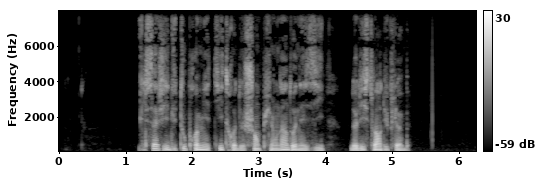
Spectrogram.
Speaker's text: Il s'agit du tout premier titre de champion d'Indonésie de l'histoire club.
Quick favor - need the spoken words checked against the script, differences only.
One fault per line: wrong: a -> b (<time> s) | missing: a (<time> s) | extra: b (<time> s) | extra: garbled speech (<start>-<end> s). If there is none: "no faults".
extra: du (4.8 s)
